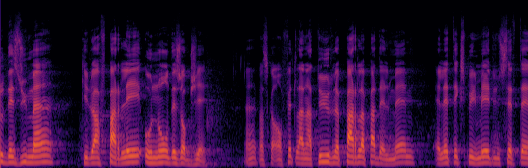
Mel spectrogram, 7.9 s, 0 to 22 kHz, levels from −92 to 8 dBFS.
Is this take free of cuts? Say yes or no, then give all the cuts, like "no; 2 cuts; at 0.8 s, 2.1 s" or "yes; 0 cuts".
yes; 0 cuts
